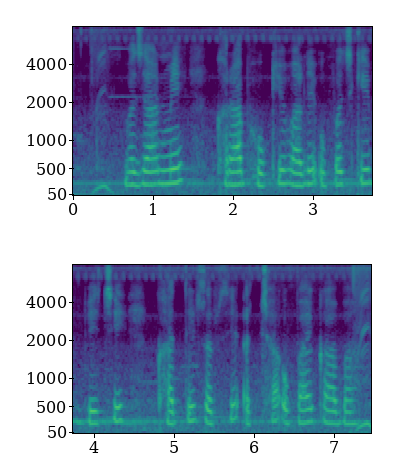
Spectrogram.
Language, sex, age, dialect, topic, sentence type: Bhojpuri, female, 25-30, Southern / Standard, agriculture, statement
